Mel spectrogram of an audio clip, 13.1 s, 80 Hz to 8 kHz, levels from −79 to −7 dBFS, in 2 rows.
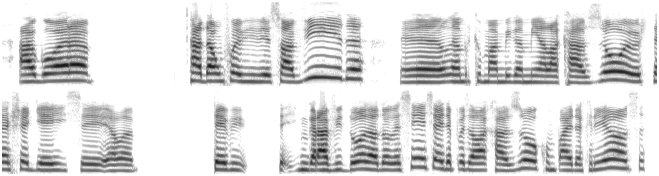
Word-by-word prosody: Agora 260 +3 +6 1.0
cada 260 -1 +6
um 255 - -6
foi 255 -1 -2
viver 235 -1 -3
sua 230 -1 +2
vida. 345 +2 0 0.4
Eh, 220 0 +2
eu 225 - 0
lembro 240 0 -3
que - - -17
uma 230 -1 -4
amiga 225 0 -5
minha 225 -1 -4
ela 215 0 0
casou, 220 +9 +1
eu 250 -2 +2
até 245 +1 -4
cheguei 225 -3 -3
ser 210 -2 -6
ela 200 0 -5 0.8
teve, 235 -2 0 0.3
te 475 - -7
engravidou 230 +1 +3
na 245 - +5
adolescência, 235 +7 -3
aí 265 - +2
depois 245 -1 -5
ela 225 -1 0
casou 225 +6 -2
com 255 -2 -14
o 230 - -12
pai 220 -1 -2
da 210 -1 -7
criança. 275 +3 -2
235 Hz, 160 wpm, -25 LUFS, 225-265 Hz, 1.0 s, Agora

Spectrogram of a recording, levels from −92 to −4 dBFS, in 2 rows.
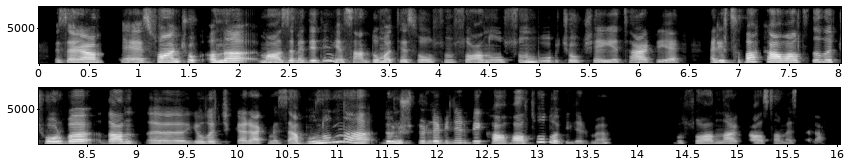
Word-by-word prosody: mesela, 215 +2 +4 0.2
eee, 220 0 -3
soğan 235 +2 +5
çok 250 -2 -3
ana 245 +2 +6
malzeme 215 0 +1
dedin 225 0 -2
ya, - - -2
sen, 170 -3 -6
domates 190 +1 -2
olsun, 185 0 -7
soğan 190 +1 -4
olsun 185 +7 -5
bu 210 -1 -9
birçok 210 -2 -8
şey 210 -2 -6
yeter 210 +2 -2
diye, 165 -1 -6 0.2
hani, 220 +1 -1
sabah 260 +7 +1
kahvaltıda 260 0 +5
da 265 -1 -2
çorbadan, 235 -1 +3
eee, 190 -2 -5
yola 210 +1 -5
çıkarak, 205 -3 -4
mesela, 195 +1 -4
bununla 285 - +1
dönüştürülebilir 245 +2 -2
bir 245 -1 -5
kahvaltı 220 - 0
olabilir 390 - -5
mi? - - -15 0.7
Bu 175 - -18
soğanlar 165 -1 -6
kalsa 160 +1 -9
mesela. 145 -2 -24
215 Hz, 140 wpm, -23 LUFS, 195-245 Hz, 0.7 s, ana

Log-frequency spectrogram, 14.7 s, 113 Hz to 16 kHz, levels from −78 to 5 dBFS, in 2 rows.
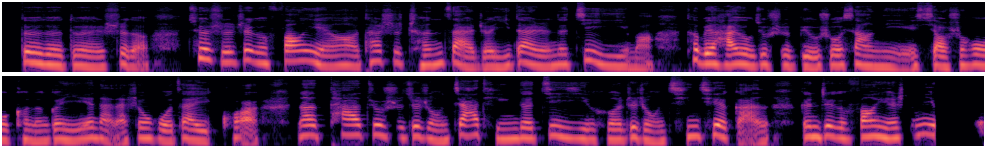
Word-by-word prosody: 对 235 -2 +5
对 195 -2 +2
对， 180 -2 -2
是 175 - -4
的。 - - -3 0.3
确 305 -1 +4
实 240 -4 -1
这 275 +4 +2
个 230 -3 -1
方 255 +4 +3
言 190 -7 0
啊， 185 -1 -1
它 245 +7 -4
是 240 -2 -8
承 200 0 -3
载 215 -8 +2
着 170 +1 -1
一 170 +2 -4
代 235 +1 +2
人 175 0 -2
的 200 +1 -3
记 260 +7 -3 0.2
忆 175 0 -4
嘛， 160 - -6 0.2
特 280 - +2
别 215 - +7
还 195 -2 +5
有 205 -2 +2
就 200 +3 -3
是 190 0 -6
比 175 0 -4
如 165 - +1
说 190 +2 -1
像 190 -3 -1
你 150 -4 -5
小 180 0 +2
时 170 +3 -4
候 190 -1 +2
可 180 - -5
能 170 -1 -4
跟 185 0 0
爷 180 - -3
爷 210 - +1
奶 190 -4 -2
奶 - - -2
生 205 +3 -2
活 175 -3 +1
在 180 +2 +1
一 170 - 0
块 220 - -2
儿， - - +3 0.2
那 250 +1 +4
它 255 +1 +2
就 260 +1 +1
是 225 -3 -6
这 235 +3 +1
种 185 -5 -3
家 255 +3 +4
庭 200 -6 -4
的 210 0 +2
记 225 0 -3
忆 190 -1 -2
和 185 0 -1
这 220 +4 0
种 170 -4 -4
亲 235 +7 -3
切 235 0 +5
感， - - -3 0.2
跟 230 0 +2
这 240 +1 +4
个 205 -2 -1
方 230 +4 +4
言 205 -2 +2
是 210 - -11
密 265 +1 0
不 - - -9
200 Hz, 310 characters per minute, -24 LUFS, 180-235 Hz, 0.3 s, 别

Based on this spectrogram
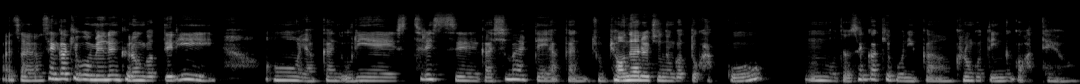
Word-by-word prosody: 맞아요. 195 -6 -3
생각해 255 +4 +5
보면은 215 -1 +5
그런 195 -2 +3
것들이 185 +1 +1 0.6
어 190 -1 +1
약간 160 +2 -6
우리의 170 0 -3
스트레스가 180 -5 -3
심할 215 +5 0
때 85 - -4
약간 80 0 -7
좀 165 - -9
변화를 190 0 +8
주는 175 -2 -3
것도 165 -1 -6
같고. 180 - -5 0.4
음 185 -2 -1
뭐 165 - -11
더 - - -7
생각해 225 +3 -3
보니까 155 -1 -7
그런 180 +1 -3
것도 170 -1 -10
있는 155 +1 -7
것 - - -9
같아요. 150 -1 -12
180 Hz, 330 characters per minute, -29 LUFS, 165-210 Hz, 0.6 s, 변화를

